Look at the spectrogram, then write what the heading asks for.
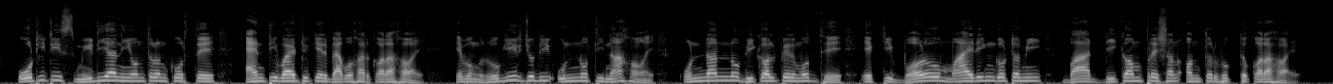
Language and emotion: Bengali, neutral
